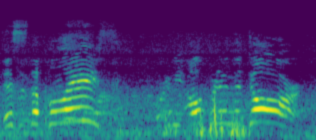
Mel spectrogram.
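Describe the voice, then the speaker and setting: A police officer shouting loud commanding orders to a trailer through a megaphone. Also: male voice, very high-pitched, brisk, background noise.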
